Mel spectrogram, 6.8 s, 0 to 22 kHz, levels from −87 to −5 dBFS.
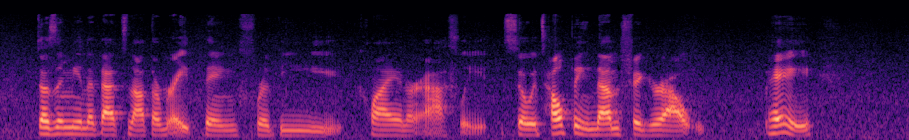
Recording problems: hiss; faint; throughout; 25 dB below the speech

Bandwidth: 14.5 kHz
